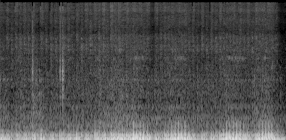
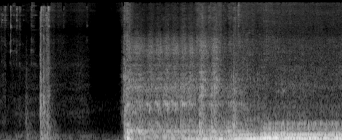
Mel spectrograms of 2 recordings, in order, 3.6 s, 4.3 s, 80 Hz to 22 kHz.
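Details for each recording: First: Freshly rebuilt 1311cc A-series engine, first start; runs rough and lumpy, surging weakly without climbing revs. Won't rev due to retarded ignition timing. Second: Freshly rebuilt 1311cc A-series engine after the timing was reset, cold restart with a little choke while warming up; short crank, then a smooth even steady idle with no knocks or misses. Normal idle.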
